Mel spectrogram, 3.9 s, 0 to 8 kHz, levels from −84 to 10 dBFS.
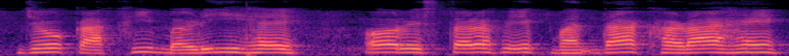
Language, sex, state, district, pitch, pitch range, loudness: Hindi, female, Maharashtra, Mumbai Suburban, 200 Hz, 185-205 Hz, -16 LUFS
